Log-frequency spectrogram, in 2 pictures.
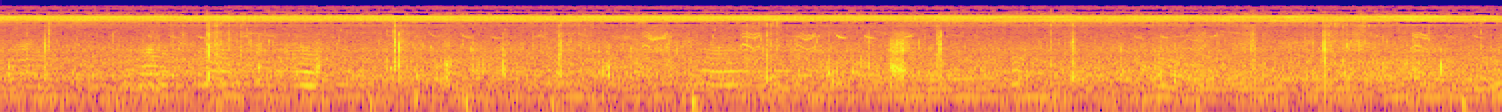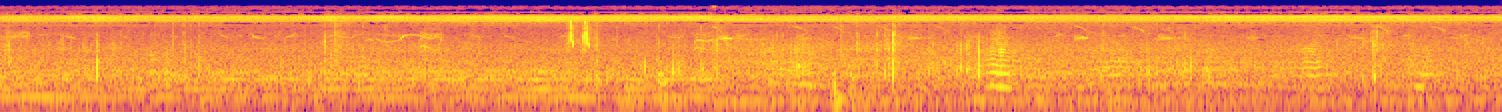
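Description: Loud cicada chorus, a steady high-pitched drone, with flies buzzing close by and scattered bird chirps. Over it come small crackles and snaps of a giraffe feeding on acacia, with a couple of sharper snaps about two-thirds of the way through.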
